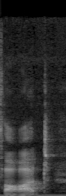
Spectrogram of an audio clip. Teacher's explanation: Then, when we look at the same spelling, but we add a T, two things change besides the T. The O-U-G-H in the word thought is actually an aw vowel. That's marked this way in the dictionary, thought.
